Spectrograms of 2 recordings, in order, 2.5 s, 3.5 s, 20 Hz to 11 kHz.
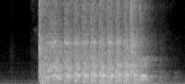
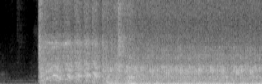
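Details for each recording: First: Nissan Patrol diesel just fitted with a new 270hp injection pump, intercooler and exhaust manifold, injectors cracked to bleed air: harsh starter churn about 1.5 s with no firing catching; cranks without starting, likely air in fuel. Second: Diesel Patrol first run after fitting a new 270hp injection pump, front-mount intercooler, performance exhaust manifold and turbo core; it catches at once and holds a smooth, even idle with a steady low rumble and no knocks or hunting. Normal start and idle.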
